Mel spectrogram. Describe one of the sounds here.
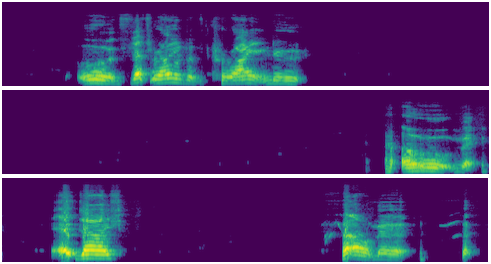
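A middle-aged man talks with animation over an online call, in short bursts with long pauses.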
